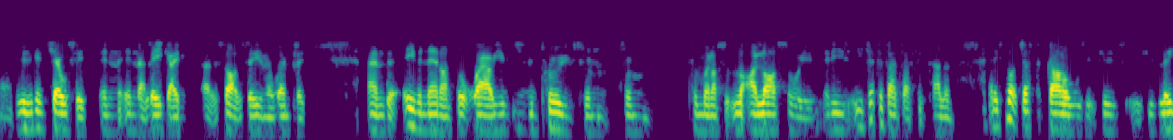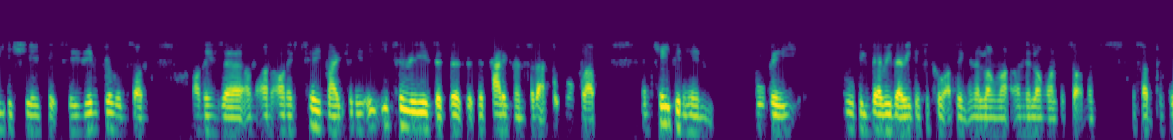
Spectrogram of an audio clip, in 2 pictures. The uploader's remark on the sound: joins on the line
